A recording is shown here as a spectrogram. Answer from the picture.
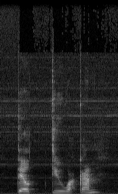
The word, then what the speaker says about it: Teotihuacan: Teotihuacan. Teotihuacan. You don't pronounce the H.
